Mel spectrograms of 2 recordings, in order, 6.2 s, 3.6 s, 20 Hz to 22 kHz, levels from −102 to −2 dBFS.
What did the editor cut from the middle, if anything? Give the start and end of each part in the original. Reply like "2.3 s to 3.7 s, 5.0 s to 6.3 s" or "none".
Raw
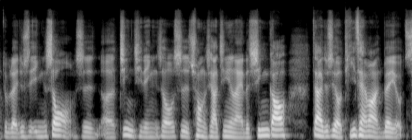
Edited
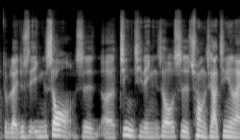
none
